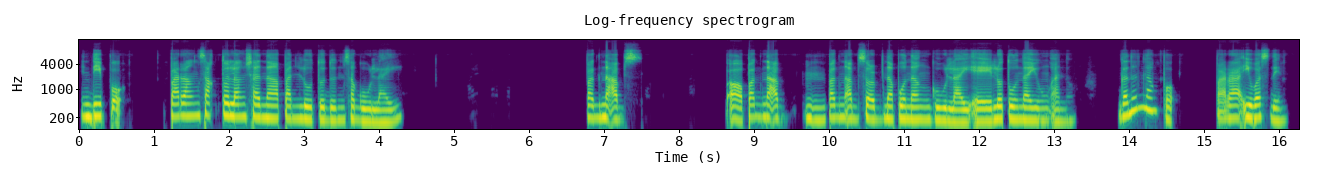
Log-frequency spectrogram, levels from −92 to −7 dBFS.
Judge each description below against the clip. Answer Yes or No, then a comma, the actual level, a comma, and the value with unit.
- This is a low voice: No, high, 190 Hz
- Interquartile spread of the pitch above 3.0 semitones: No, narrow, 2.6 semitones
